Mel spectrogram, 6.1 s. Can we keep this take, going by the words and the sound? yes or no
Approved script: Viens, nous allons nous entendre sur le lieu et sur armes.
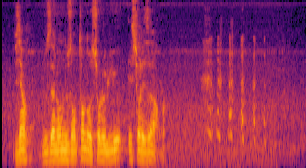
no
